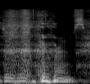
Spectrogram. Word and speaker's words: J.J. Abrams: J.J. Abrams, lo dije bien. – Sí, J.J. Abrams.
